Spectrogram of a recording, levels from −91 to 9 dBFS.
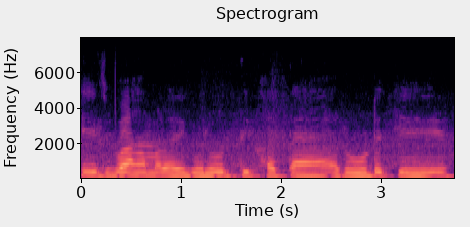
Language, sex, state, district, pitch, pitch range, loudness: Bhojpuri, female, Bihar, East Champaran, 205 Hz, 200-210 Hz, -20 LUFS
